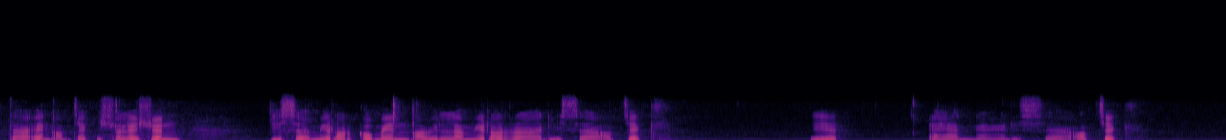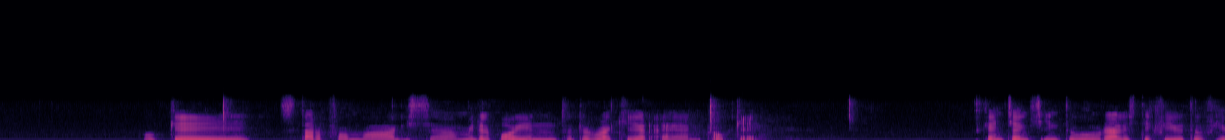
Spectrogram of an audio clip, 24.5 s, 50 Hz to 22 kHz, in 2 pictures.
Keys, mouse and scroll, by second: 2.6 m, 3.9 space, 4.5-4.9 scroll up 1, 4.9 click, 6.5 middle click, 7.2 click, 13.2 scroll down 1, 13.8 middle click, 14.4 space, 16.9 click, 19.3 space, 19.8-20.2 scroll down 1, 20.2 middle click, 20.9 shift+middle click, 22.8 click.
